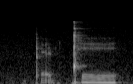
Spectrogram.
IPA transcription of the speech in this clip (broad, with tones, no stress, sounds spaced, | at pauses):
pʼ ɛ̰˨ ʈ ǃʰ e˨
